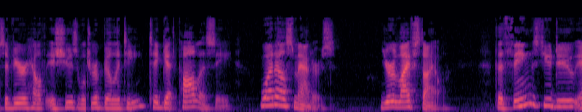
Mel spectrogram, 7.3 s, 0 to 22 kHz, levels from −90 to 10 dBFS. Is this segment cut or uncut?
cut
